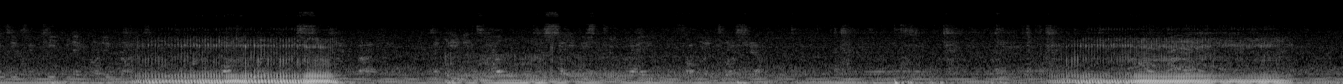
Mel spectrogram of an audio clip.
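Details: Cane Corso dog snoring while napping: two long, loud, rasping low snores with a fluttering pulse, each about two seconds, separated by quieter breathing, with faint talking in the background.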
